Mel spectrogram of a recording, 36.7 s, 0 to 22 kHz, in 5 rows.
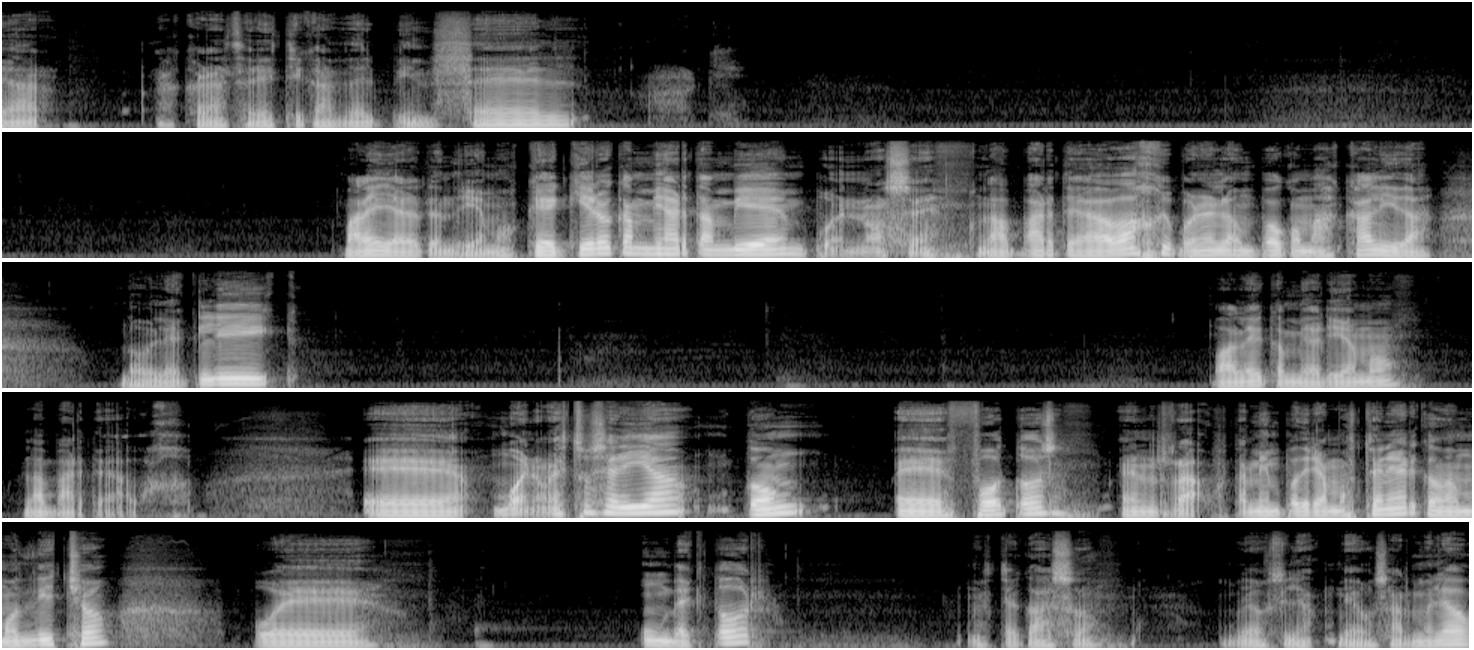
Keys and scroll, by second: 27.9 super+Tab, 34.0 super+c, 34.8 super+Tab.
